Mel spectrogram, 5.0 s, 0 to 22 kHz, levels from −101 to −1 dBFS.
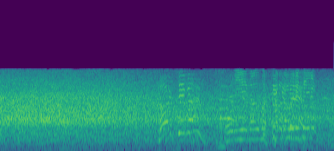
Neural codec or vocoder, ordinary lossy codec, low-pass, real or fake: none; AAC, 16 kbps; 7.2 kHz; real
